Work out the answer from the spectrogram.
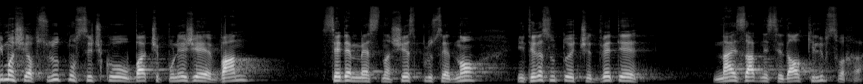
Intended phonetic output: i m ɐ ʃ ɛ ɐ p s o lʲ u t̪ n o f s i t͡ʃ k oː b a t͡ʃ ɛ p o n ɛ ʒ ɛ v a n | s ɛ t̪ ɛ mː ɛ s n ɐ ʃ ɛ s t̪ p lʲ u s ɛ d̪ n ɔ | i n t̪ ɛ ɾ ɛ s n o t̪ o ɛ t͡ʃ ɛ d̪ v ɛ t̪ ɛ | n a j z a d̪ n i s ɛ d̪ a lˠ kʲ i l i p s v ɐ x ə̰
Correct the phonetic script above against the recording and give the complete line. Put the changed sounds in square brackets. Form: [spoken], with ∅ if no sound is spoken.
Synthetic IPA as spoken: i m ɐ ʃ ɛ ɐ p s o lʲ u t̪ n o f s i t͡ʃ k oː b a t͡ʃ ɛ p o n ɛ ʒ ɛ v a n | s ɛ [d̪] ɛ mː ɛ s n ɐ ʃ ɛ s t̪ p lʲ u s ɛ d̪ n ɔ | i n t̪ ɛ ɾ ɛ s n o t̪ o ɛ t͡ʃ ɛ d̪ v ɛ t̪ ɛ | n a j z a d̪ n i s ɛ d̪ a lˠ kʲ i l i p s v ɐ x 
